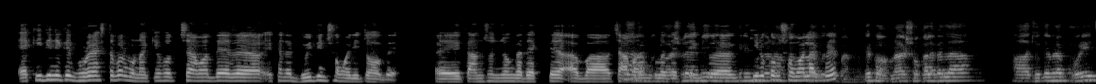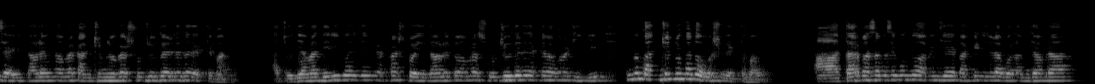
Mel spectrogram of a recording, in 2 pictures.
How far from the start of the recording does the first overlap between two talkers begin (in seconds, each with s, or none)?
6.2 s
